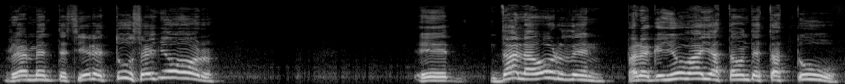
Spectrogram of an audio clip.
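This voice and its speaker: A man's voice: sits high, animated, slow, long pauses, voice pushed up. A man voicing a frightened, eager fisherman disciple who pleads in a raised voice. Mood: pleading.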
